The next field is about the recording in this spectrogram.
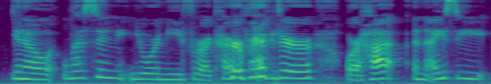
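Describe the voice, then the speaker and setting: A young woman hosting her own channel, talking casually to camera in a stuffy voice from allergies, with frequent ums and asides. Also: fairly high pitch. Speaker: author and channel host.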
